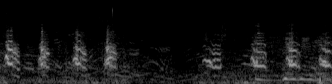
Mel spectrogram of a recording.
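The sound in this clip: Turkeys call at an animal sanctuary, giving short, repeated gobbling calls in a quick run of about four, then a brief lull before another run of similar calls.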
